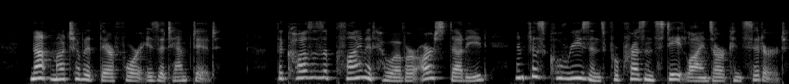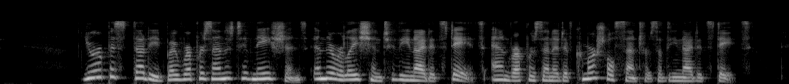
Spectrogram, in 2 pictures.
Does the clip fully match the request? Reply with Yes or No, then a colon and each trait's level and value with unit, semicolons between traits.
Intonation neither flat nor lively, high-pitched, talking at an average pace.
No: wide, 7.5 semitones; high, 220 Hz; average, 170 wpm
